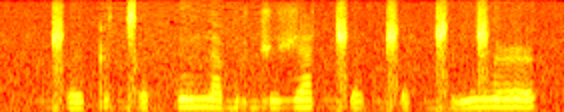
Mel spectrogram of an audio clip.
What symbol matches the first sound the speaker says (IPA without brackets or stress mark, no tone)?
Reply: ɡ͡ǁ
